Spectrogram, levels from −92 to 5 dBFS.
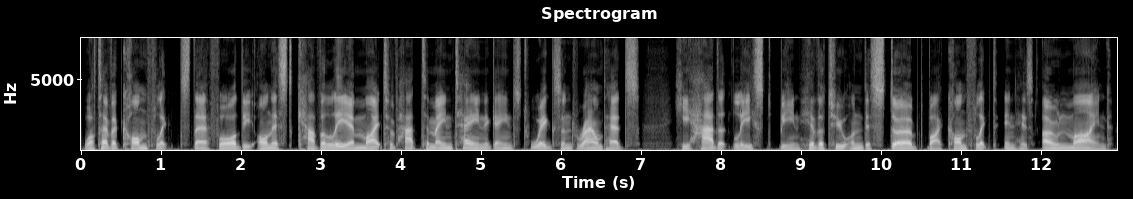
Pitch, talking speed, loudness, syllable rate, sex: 105 Hz, 130 wpm, -21 LUFS, 3.7 syllables/s, male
